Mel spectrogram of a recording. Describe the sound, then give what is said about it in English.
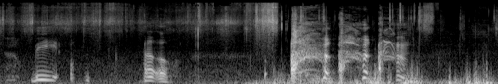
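Coughing from someone who choked after breathing in while swallowing: a few harsh coughs and throat clearing, then a longer run of louder, ragged sputtering coughs. “Sorry about that. I got excited and breathed in while I was trying to swallow.”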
